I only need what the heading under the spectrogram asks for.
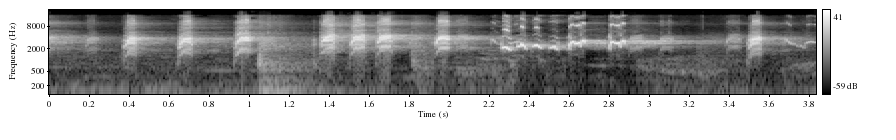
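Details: Sooty-headed bulbul, used as a lure for the species: loud, sharp chirps repeated in quick bursts, then a bright, level whistled note with short trills near the end.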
